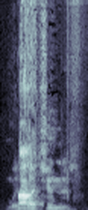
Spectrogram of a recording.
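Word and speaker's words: Valančiūnas: Valanciunas, and I'll never be able to get his name right. – Valanciunas.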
